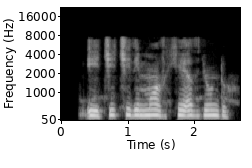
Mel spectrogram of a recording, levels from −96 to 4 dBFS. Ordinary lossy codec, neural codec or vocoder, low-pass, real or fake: Opus, 64 kbps; vocoder, 24 kHz, 100 mel bands, Vocos; 7.2 kHz; fake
